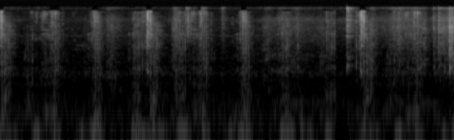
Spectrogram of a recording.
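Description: A person chewing a mouthful of chocolate moron, a soft steamed sticky-rice cake, close to the microphone: a run of short, uneven chewing clicks.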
